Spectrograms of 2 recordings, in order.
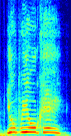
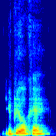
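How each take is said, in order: First: Much higher, pushed "You'll be okay"; high emphatic reassurance. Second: Softer, gentle "You'll be okay"; softer reassurance. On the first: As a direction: sell it hard to the viewer. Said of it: "advising viewers loudly". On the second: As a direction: settle it down kindly. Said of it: "repeats advice softer". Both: Real, not acted.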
